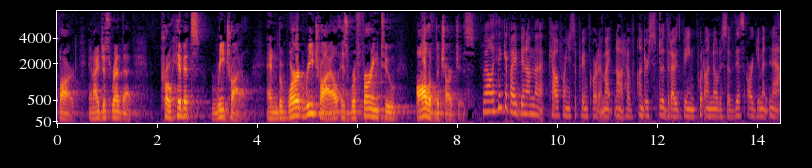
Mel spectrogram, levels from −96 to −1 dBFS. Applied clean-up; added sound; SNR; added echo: none; none; none; none.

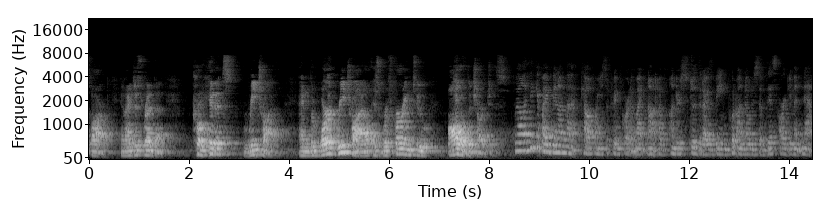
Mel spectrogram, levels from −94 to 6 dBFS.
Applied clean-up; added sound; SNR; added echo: none; none; none; reverberation time 0.8 s.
